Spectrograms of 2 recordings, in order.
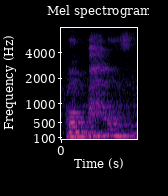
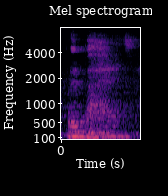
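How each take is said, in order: First: Prepárense again, low, slow and quieter, sinking away; softer repeat. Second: Prepárense, low and slow, every syllable stretched; drawn-out warning. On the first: Preacher repeating his warning to fathers, fading low. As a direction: let prepárense fade softly. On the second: Preacher warning fathers of daughters, slow and low. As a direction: draw out prepárense like a solemn warning. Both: Real, not acted. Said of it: "Los que tengan hijas".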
